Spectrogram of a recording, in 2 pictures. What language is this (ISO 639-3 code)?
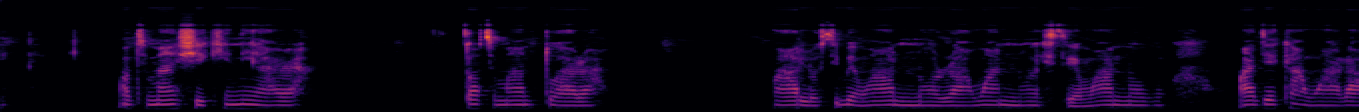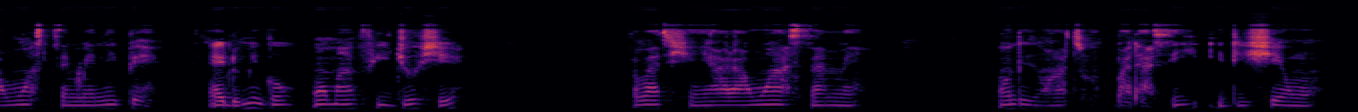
yor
